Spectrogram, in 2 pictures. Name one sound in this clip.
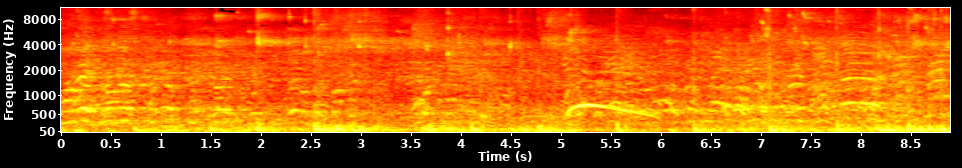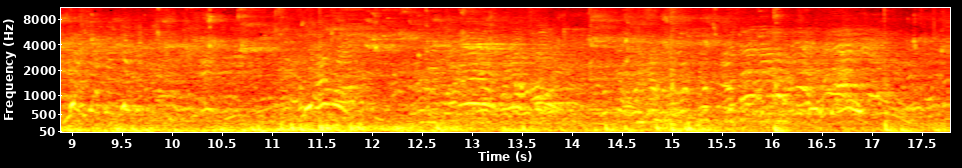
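Players and spectators shout and call out in a large echoing gym.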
